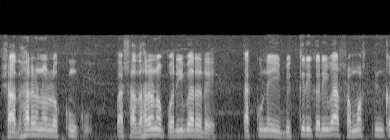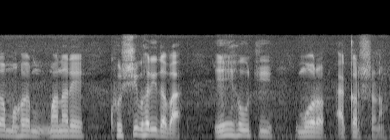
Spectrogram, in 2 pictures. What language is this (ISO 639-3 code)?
ori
